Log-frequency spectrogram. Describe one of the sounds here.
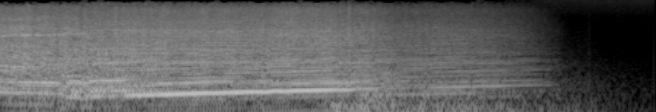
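An old car engine roars loudly and revs higher, then fades away.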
